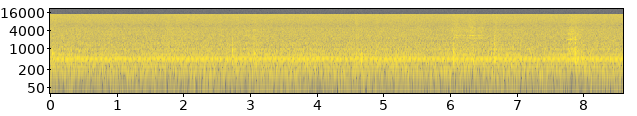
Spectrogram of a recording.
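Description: Faint, steady electrical hum from audio equipment: one mid-pitched tone with weaker tones above it, broken only by a few small clicks.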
